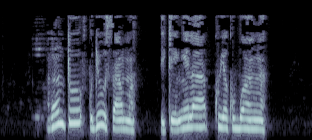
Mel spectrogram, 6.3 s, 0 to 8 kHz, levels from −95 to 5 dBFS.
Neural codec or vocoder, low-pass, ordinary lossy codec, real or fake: none; 7.2 kHz; MP3, 24 kbps; real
